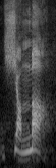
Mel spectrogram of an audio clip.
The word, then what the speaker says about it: Shema: Now, you almost got to say it like you're coughing up something. Shema.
